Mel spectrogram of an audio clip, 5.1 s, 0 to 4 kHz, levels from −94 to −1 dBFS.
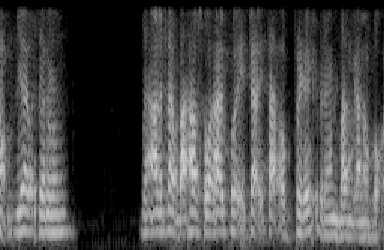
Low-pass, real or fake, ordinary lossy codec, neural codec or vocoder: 3.6 kHz; fake; none; codec, 24 kHz, 1.5 kbps, HILCodec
